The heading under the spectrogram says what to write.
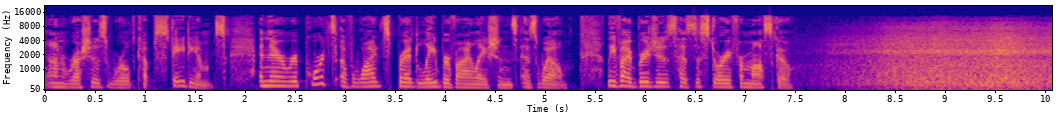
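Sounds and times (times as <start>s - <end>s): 
speech: 0.0s - 7.6s
metro train pulling into an underground station in Moscow in the morning: 7.6s - 10.0s.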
